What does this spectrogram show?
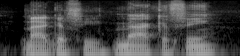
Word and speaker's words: McAfee: How do you pronounce it? McAfee.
